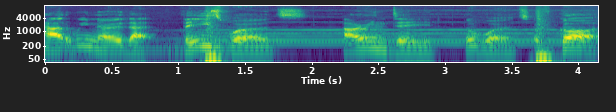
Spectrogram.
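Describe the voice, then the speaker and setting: Music is audible in the background. A man speaks at a medium pitch. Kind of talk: spoken word poetry.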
